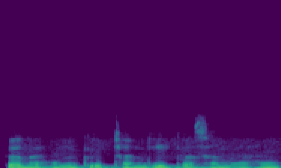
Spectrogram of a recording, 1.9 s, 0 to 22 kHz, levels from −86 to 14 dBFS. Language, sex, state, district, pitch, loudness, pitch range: Hindi, male, Bihar, Gaya, 125 Hz, -22 LUFS, 120-145 Hz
